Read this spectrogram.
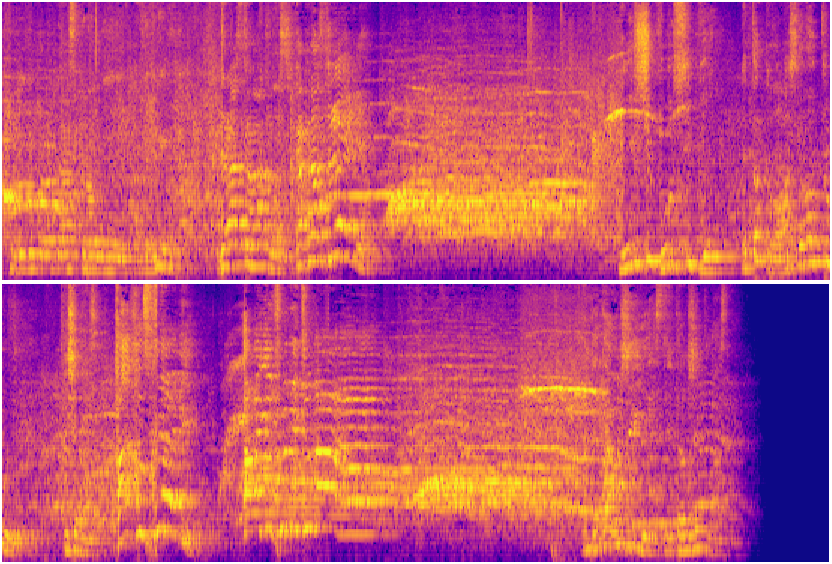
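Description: Several singers sing together through microphones.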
